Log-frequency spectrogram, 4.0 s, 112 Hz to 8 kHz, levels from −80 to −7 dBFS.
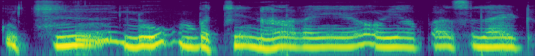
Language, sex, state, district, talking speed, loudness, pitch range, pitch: Hindi, female, Maharashtra, Mumbai Suburban, 165 wpm, -15 LUFS, 225-245 Hz, 230 Hz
